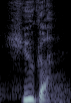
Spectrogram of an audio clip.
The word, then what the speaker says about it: hygge: And it's pronounced, I think, hygge.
